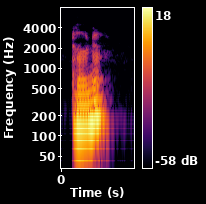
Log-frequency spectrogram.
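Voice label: "earner", British English; pronunciation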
